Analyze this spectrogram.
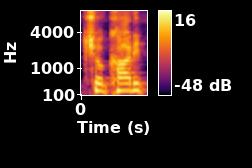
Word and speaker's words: Chillicothe: Now, Brian, you were, I believe, you played in the Frontier League with the Chillicothe Paints, correct? Did I pronounce that right?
